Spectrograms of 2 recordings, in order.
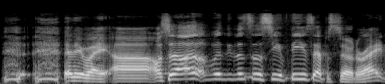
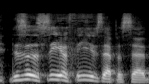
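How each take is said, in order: First: Slurry tipsy talk, high and fast. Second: Said in the usual way. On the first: Real, not acted. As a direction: sound like you've had a few. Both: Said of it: "why am I talking like a drunk?".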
